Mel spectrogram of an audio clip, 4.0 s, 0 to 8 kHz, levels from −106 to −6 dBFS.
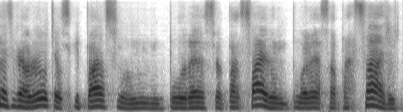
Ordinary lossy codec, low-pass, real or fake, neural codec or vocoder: none; none; fake; codec, 16 kHz, 1 kbps, FreqCodec, smaller model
